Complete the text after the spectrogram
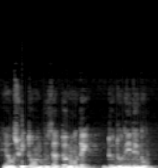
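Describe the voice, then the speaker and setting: A woman with a medium-pitched voice presents business at a town council meeting. She explains procedure in a formal yet unscripted way, as a local official addressing colleagues. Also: quick pace, mellow.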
